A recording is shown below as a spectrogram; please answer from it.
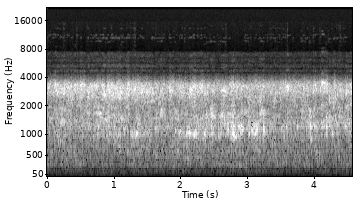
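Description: Water poured into a home fish tank during cleaning, a steady, close, continuous gushing rush that swells slightly midway and keeps going throughout without any talk.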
